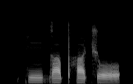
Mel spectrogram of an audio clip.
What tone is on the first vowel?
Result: low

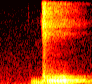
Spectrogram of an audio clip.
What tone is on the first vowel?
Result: rising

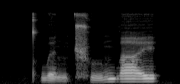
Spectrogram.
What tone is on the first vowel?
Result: low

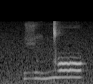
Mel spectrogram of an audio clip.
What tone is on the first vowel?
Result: low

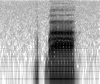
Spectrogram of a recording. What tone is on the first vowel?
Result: low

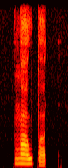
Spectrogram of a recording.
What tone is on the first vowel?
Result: high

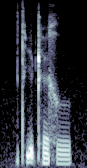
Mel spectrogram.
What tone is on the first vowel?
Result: falling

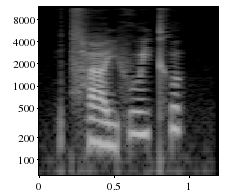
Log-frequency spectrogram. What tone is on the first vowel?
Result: low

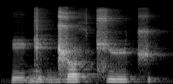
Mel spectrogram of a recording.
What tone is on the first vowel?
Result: low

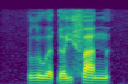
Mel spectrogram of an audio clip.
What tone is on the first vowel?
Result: low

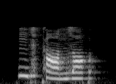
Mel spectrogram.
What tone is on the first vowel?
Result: high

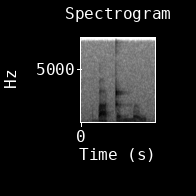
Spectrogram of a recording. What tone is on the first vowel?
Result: low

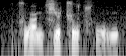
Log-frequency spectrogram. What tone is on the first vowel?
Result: low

